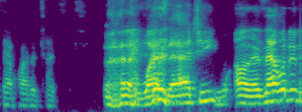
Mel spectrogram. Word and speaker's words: Waxahachie: I feel like you didn't pronounce that part of Texas. Waxahachie?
